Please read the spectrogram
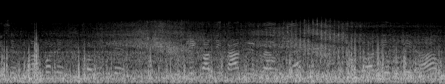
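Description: Engine and road noise of a moving road vehicle, heard from on board: a steady, dense rumble.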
